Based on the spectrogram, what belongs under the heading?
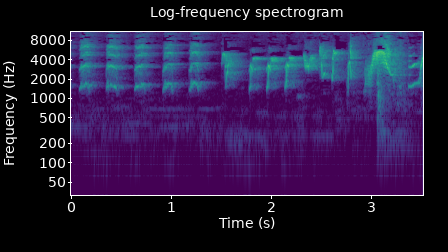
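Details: Long-tailed shrike song played as a lure to stir silent or lazy shrikes into singing: a run of five evenly spaced harsh notes, then quicker varied chattering phrases rising higher, ending in a loud sweeping note.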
